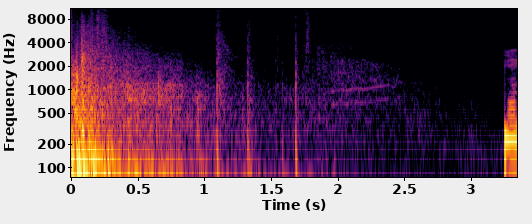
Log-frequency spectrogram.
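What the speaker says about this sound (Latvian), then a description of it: "Es izšauju viņam to šāvēju." Gunfire in the military shooter game Arma 3: a loud opening blast with a long decaying rumble, followed by several sharp distant shots spaced apart, then quiet before another abrupt report at the end.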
